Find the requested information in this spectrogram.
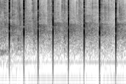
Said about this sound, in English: Let's give him one more hand clap if you wouldn't mind, please.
